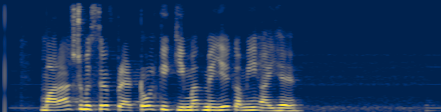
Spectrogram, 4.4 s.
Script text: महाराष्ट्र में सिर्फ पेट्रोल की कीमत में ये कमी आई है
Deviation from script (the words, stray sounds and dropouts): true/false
false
